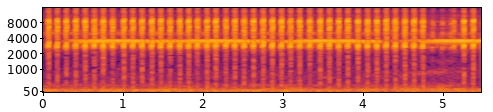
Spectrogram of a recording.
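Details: Night grasshopper, known locally as walang kecek, singing after dark with crisp, rapid clicks, roughly three each second, layered on a continuous high-pitched metallic whine.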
